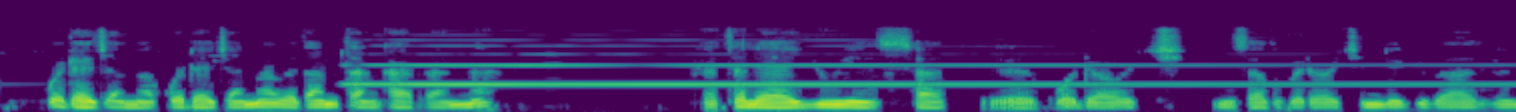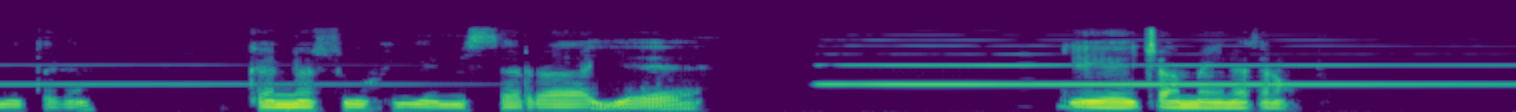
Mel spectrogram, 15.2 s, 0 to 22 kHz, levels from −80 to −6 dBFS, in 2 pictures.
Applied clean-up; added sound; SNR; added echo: none; Wind instrument, woodwind instrument; 11 dB; none.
